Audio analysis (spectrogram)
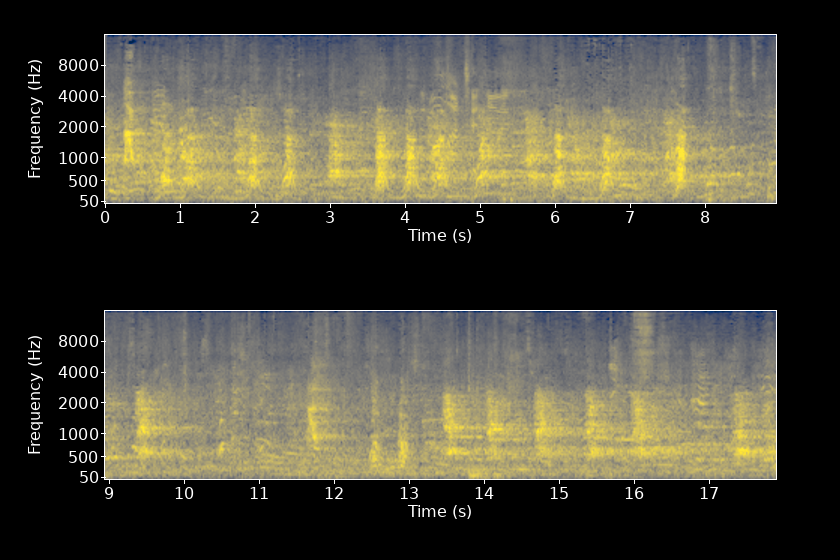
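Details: Lhasa Apso at an agility session barking in repeated short, sharp bursts, several per second at times, amid steady talking and background voices of people nearby.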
